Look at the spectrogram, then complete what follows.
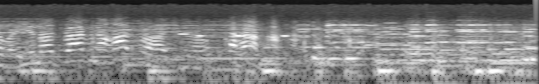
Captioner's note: Billy laughing; dance music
